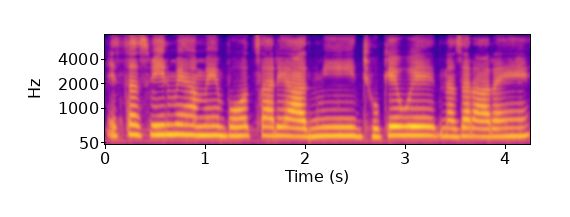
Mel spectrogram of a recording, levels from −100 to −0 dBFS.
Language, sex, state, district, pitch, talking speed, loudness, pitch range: Hindi, female, Madhya Pradesh, Bhopal, 240 Hz, 185 wpm, -14 LUFS, 225-250 Hz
